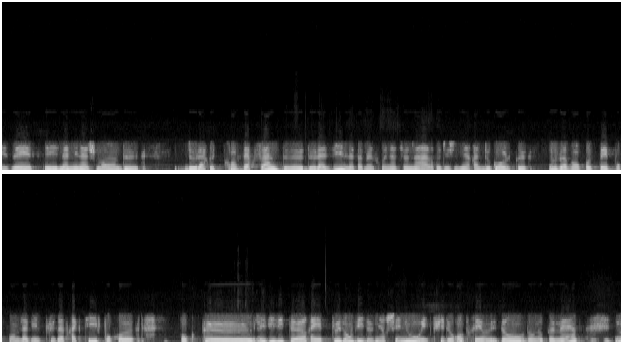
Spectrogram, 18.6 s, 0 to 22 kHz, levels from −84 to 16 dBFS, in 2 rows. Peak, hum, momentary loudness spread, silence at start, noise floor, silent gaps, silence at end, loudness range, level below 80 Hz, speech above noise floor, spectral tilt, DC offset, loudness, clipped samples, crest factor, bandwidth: 0 dBFS; none; 9 LU; 0 s; -37 dBFS; none; 0 s; 4 LU; -60 dBFS; 25 dB; -9.5 dB/octave; under 0.1%; -12 LUFS; under 0.1%; 12 dB; 3.9 kHz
